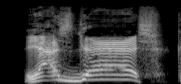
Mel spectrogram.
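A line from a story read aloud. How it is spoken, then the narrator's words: Ecstatic shouting. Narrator (Russian): кричал МакГилл, не помня себя от счастья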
